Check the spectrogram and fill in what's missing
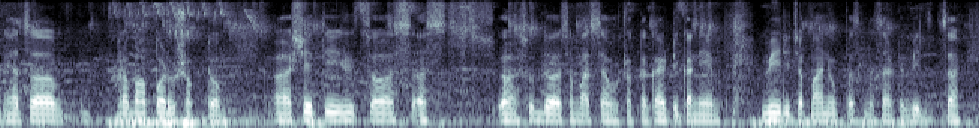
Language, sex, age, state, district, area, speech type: Marathi, male, 18-30, Maharashtra, Nashik, urban, spontaneous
